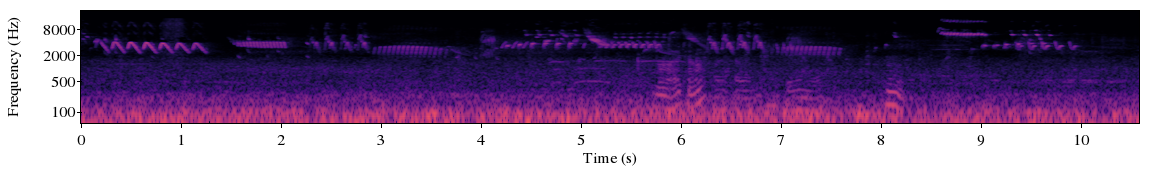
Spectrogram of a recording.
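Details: European greenfinches being tested: a lively run of zigzag trills, buzzy rattles and quick twittering phrases, one after another for the whole stretch, with constant low background hum.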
